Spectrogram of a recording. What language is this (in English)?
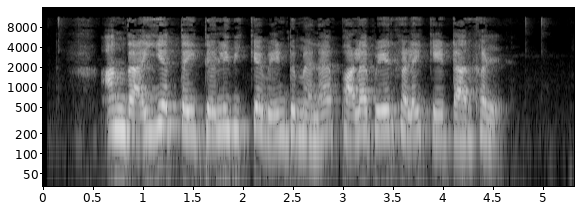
Tamil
